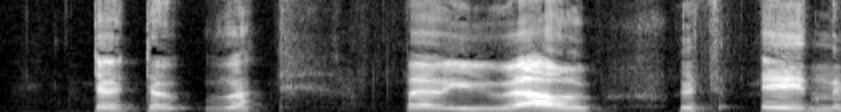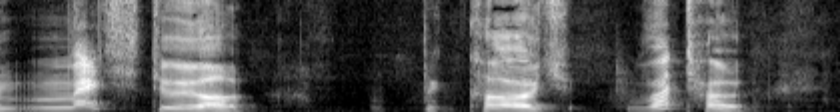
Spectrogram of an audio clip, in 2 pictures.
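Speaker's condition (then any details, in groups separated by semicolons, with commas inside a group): Deafness; voice distorted when screaming at full volume, needs others' feedback on loudness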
